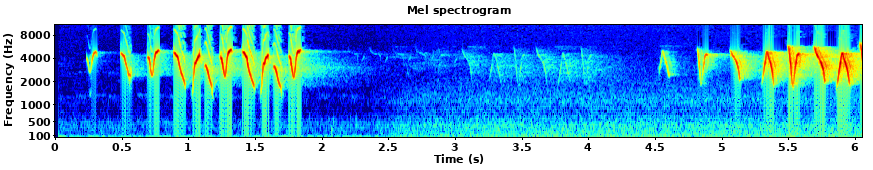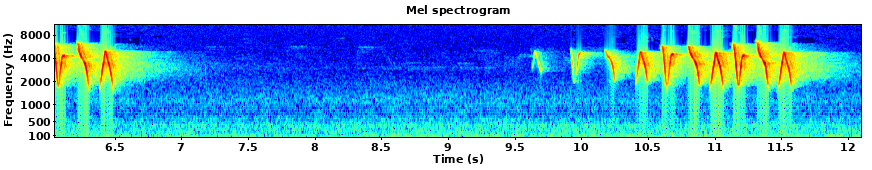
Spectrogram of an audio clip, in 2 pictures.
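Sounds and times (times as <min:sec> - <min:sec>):
bird calling in bursts of sharp chirping notes: 0:00.1 - 0:07.0, 0:09.2 - 0:12.0.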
